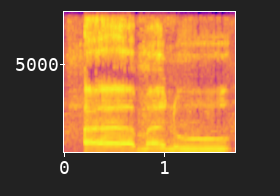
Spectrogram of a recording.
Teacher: واو مدہ ہے، نون کو بھی ایک الف کے برابر لمبا کریں گے۔ آمنو، الف سائلنٹ ہے۔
